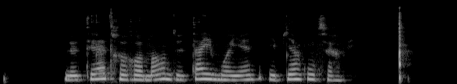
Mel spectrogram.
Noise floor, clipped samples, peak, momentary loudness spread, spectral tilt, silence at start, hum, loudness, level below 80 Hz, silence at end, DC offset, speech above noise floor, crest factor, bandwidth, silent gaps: -87 dBFS; under 0.1%; -4 dBFS; 8 LU; -5 dB/octave; 0.65 s; none; -29 LUFS; -74 dBFS; 0.5 s; under 0.1%; 59 dB; 26 dB; 16 kHz; none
